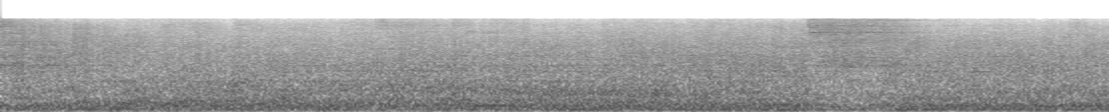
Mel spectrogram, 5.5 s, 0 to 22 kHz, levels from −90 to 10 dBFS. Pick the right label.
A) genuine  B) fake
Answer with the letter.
A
